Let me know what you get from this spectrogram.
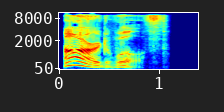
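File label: "aardwolf", British English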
